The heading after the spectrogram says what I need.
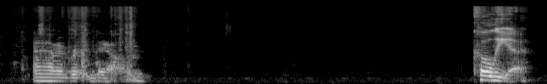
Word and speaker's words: Caliyah: CALIYAH.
